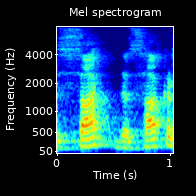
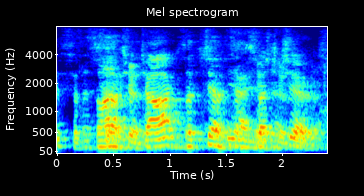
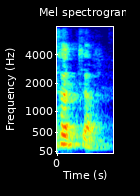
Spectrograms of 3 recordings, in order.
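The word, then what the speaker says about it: Sachar: The soccer report, is that soccer? How do you say? Satchar. I cannot pronounce it correctly. Justice Satchar.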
